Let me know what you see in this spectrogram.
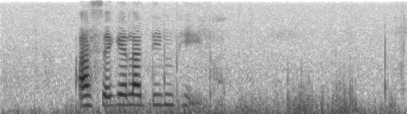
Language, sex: Swati, female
